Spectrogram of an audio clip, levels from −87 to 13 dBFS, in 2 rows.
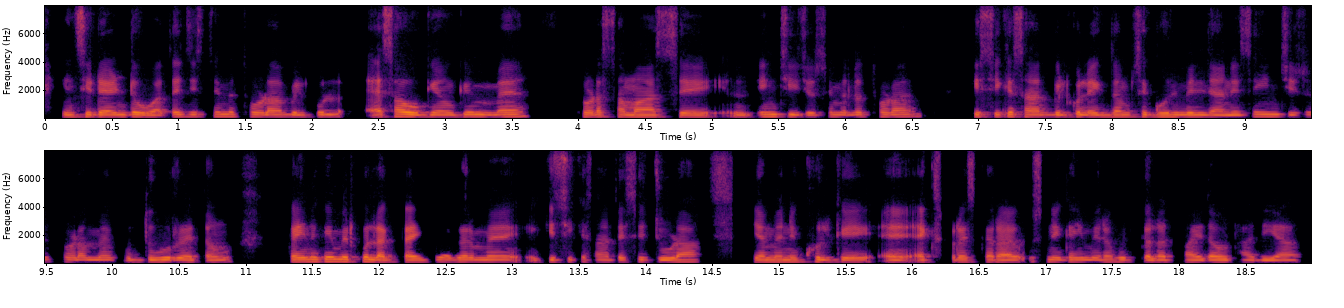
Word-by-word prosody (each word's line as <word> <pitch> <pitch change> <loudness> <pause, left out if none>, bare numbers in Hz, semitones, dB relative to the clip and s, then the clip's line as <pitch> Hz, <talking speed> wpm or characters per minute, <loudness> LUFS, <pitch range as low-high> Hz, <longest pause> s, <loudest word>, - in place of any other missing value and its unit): Incident 135 +1 +2
हुआ 125 -3 +4
था, 145 - 0
जिससे 140 +1 -5
मैं 150 0 0
थोड़ा 140 0 +2
बिल्कुल 140 +2 -1 0.2
ऐसा 145 +3 +1
हो 140 -3 +8
गया 135 0 +1
हूँ 130 - +1
कि 145 - +2
मैं 145 +1 +2 0.4
थोड़ा 135 0 +2
समाज 125 -2 +1
से 125 0 -1
इन 125 -1 -5
इन 145 +1 +2
चीज़ों 135 -2 -1
से 130 +2 -9
मतलब 135 0 -2
थोड़ा 140 +1 0 0.5
किसी 135 0 -2
के 145 - +2
साथ 135 -2 0
बिल्कुल 135 0 +1
एकदम 130 0 +1
से 135 - +1
घुल-मिल 130 0 +2
जाने 125 0 +1
से 145 +4 -4
इन 145 - +1
चीज़ों 140 0 -7
से 145 - -19
थोड़ा 135 0 -1
मैं 135 0 -1
दूर 130 +2 +2
रहता 120 -1 -1
हूँ। 125 +3 -2 0.4
कहीं 135 +1 +5
न 145 0 +2
कहीं 150 0 +4
मेरे 150 0 +3
को 150 - +2
लगता 130 -3 +3
है 125 - +7
कि 125 +3 -5
अगर 135 +1 +1
मैं 135 0 +1
अ, - - -9
किसी 130 +1 -3
के - - -9
साथ 130 0 -6
ऐसे 135 +1 -3
जुड़ा 130 0 +2 0.4
या 130 - +3
मैंने 130 0 0
खुल 130 -1 0
के 130 -1 +3
अ, - - -9 0.3
एक्सप्रेस 130 +1 -3
करा, 125 -1 +3
उसने 135 0 -3
कही 130 0 -1
मेरा 130 -1 -1
कुछ 135 0 -1
गलत 125 +1 +2
फायदा 120 0 +1
उठा 125 0 -1
दिया। 120 +1 0
130 Hz, 220 wpm, -26 LUFS, 130-140 Hz, 0.5 s, हो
